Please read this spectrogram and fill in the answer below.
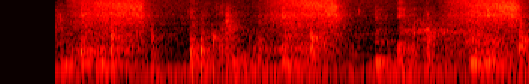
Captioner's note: sweeping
